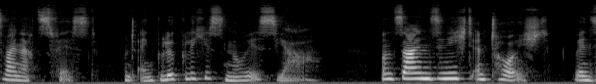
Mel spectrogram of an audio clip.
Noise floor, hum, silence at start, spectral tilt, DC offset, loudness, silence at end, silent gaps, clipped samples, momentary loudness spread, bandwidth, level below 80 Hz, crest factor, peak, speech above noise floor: -48 dBFS; none; 0 s; -4.5 dB/octave; under 0.1%; -22 LUFS; 0 s; none; under 0.1%; 19 LU; 17 kHz; -48 dBFS; 22 dB; -2 dBFS; 26 dB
